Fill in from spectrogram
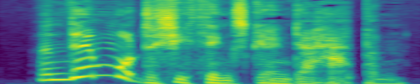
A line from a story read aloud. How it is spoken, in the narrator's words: Harry muttered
